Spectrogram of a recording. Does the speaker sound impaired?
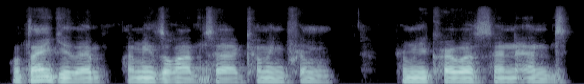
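Yes: cerebral palsy; power chair.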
